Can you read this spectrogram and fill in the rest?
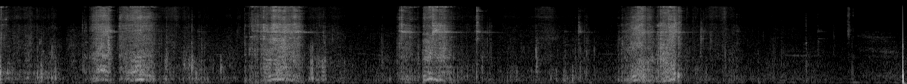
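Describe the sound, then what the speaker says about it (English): A zipper on an awning canopy is pulled in several separate long rasping strokes, close up and fairly loud, with short pauses between them. "it's just a matter of sliding the end into the zipper and pulling across"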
